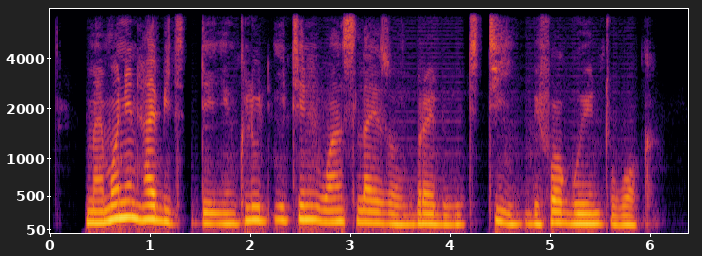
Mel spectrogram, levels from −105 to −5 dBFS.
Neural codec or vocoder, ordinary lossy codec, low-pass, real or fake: none; none; 7.2 kHz; real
